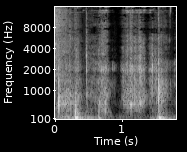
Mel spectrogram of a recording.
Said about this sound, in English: Let me pull out my DM dice here. Come on. That's a D12.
